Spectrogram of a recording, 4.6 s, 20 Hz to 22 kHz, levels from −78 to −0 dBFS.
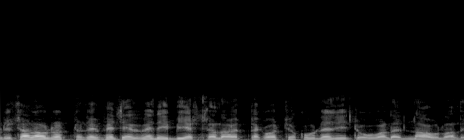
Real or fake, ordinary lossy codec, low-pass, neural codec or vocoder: fake; none; 7.2 kHz; codec, 16 kHz, 8 kbps, FreqCodec, larger model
